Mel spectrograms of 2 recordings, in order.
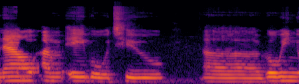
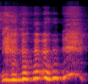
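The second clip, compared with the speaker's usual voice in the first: bright laugh; 9 semitones higher, 11 dB louder than usual. Real, not acted. Laughs about buying a bigger home.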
